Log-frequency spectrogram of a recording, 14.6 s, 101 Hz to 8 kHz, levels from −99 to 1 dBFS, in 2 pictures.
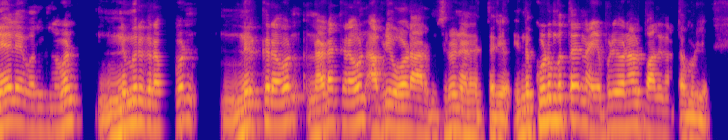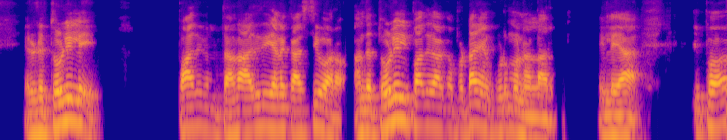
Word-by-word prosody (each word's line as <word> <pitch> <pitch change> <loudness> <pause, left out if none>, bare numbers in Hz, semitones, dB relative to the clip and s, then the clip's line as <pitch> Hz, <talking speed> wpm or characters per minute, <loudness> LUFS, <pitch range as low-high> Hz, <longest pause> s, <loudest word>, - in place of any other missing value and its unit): மேலே 175 +2 +4
வருகிறவன், 145 +4 -3 0.5
நிமிரகிறவன், 165 +1 0 0.5
நிற்கிறவன், 160 +3 +2 0.2
நடக்கிறவன் 170 +2 +2
அப்டியே 150 +3 0
ஓட 145 -1 +4
ஆரம்பிச்சுிருவன்னு 125 +2 -2
எனக்கு 110 -3 -5
தெரியும். 105 0 -1
இந்த 140 - +2
குடும்பத்த 190 +1 +3
நான் 130 - +1
எப்படி 145 +3 -2
வேணாலும் 155 0 0
பாதுகாத்த 130 -3 -4
முடியும். 95 -4 -5 0.4
என்னுடைய 120 +2 0
தொழிலை. 175 +3 +4 0.9
பாதுகாத்தற 140 -5 0 0.2
தான். 130 - +5
அது 145 +3 -2
எனக்கு 140 -2 0
அஸ்தி 125 +5 -7
வரும். 100 -2 -1
அந்த 130 +1 +3
தொழில் 190 +3 +3
பாதுகாக்கப்பட்டா 145 -2 +1
என் 125 -2 -10
குடும்பம் 130 -3 -2
நல்லாருக்கும். 100 -2 -2 0.3
இல்லையா? 115 0 +3 0.7
இப்ப 150 - +1
145 Hz, 135 wpm, -23 LUFS, 125-160 Hz, 0.9 s, தான்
